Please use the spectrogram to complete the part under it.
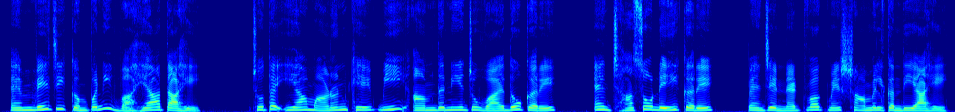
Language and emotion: Sindhi, disgusted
